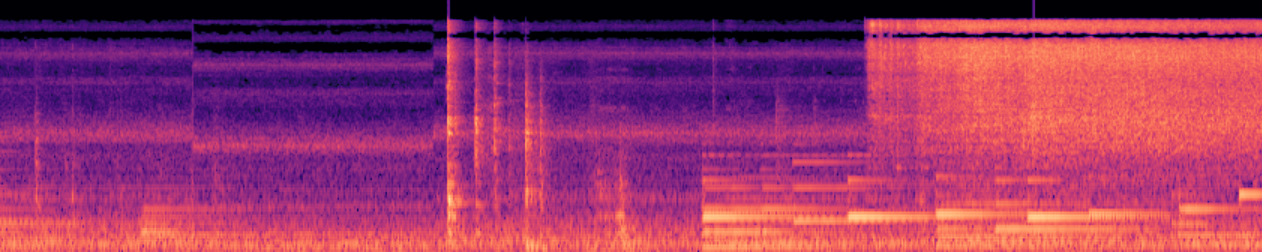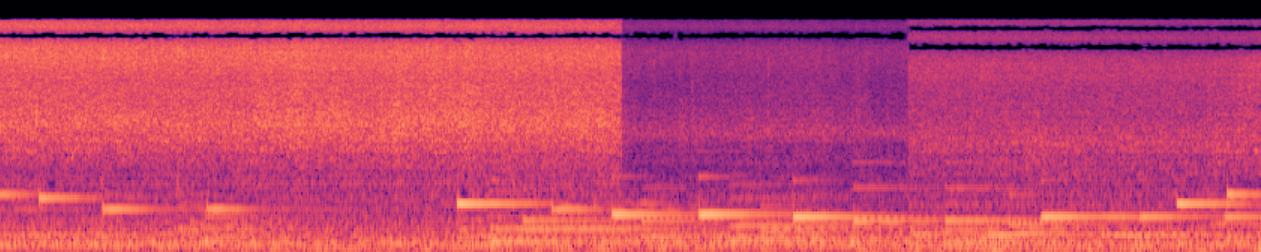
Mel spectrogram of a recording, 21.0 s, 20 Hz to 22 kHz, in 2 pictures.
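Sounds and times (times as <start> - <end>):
background music simple melody: 0.0 - 1.8, 5.9 - 13.4, 14.2 - 21.0
carrot sizzling in hot oil: 7.2 - 21.0.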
